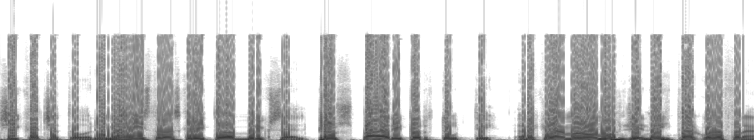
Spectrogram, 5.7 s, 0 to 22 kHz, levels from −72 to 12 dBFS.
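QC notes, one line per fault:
Throughout, integer overflow: the speech is pushed about 6 dB past full scale, and the few percent of peaks that exceed it wrap to the opposite sign instead of being limited, giving violent, full-range cracks on loud syllables, far harsher than clipping's flattened buzz.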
